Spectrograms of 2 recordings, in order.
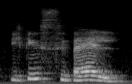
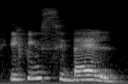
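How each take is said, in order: Both takes have the same delivery.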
